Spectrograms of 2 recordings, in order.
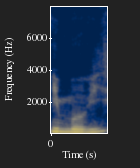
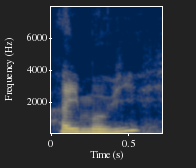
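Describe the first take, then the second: First: The name is pronounced the French way. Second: The name is pronounced the English way. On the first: "à la française" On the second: "à l'anglaise"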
